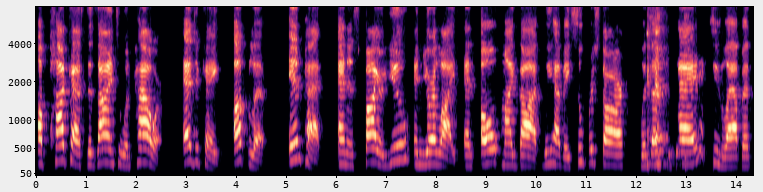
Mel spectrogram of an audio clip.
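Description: A woman's voice: mid-range voice, takes it slowly. A woman hosting a podcast who gives effusive introductions and interviews her guest. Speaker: podcast host.

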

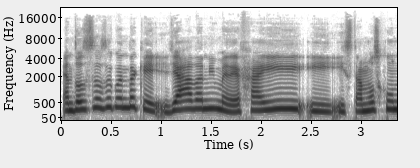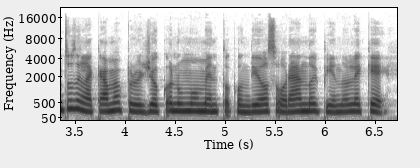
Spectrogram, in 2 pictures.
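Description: A woman's voice: a little high, a little fast, a little mellow, clear, resonant tone, no room sound, muffled recording. A woman giving a candid personal faith testimony to other women, conversational and frank. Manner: conversational, frequent rhetorical "¿no?". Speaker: speaker sharing a faith testimony.

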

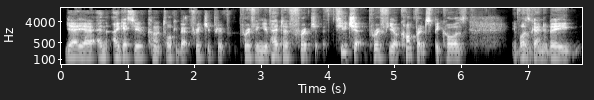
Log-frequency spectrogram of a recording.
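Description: Man, podcast host, mid-pitched voice, casual intro style. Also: fairly even intonation, normal speed, darkish tone. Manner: friendly introductions, occasional restarts. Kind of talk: podcast hosting.

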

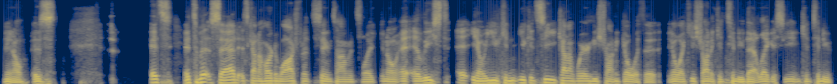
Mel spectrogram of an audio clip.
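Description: A man's voice: low-pitched, brisk, a little mellow, no room sound. A young man chatting casually on a podcast, rambling with lots of fillers and restarts while he has the hiccups. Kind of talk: casual chat.

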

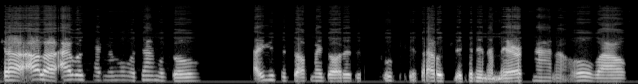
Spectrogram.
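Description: A middle-aged woman from the Bahamas with a Bahamian accent, a guest in a casual table conversation, telling stories in a lively way and often asking "you understand?". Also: low-pitched, fast, vocal fry, dry recording, soft background music, poor audio. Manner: animated storyteller, often asks "you understand?".

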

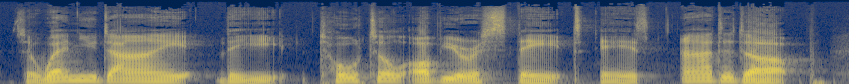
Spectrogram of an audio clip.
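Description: A man with a croaky, froggy voice, hoarse from flu, presenting a podcast in a semi-scripted, explanatory way. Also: mid-range voice, expressive, unhurried. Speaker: podcast host. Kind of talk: scripted personal finance podcast narration.

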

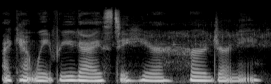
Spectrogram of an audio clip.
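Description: A woman hosting a career podcast, with an encouraging scripted intro and then relaxed, supportive interview chat. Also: lowish voice, moderate pace, gravelly. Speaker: podcast host and career coach.

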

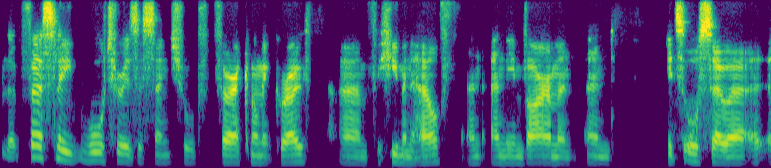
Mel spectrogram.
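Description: Low-voiced male analyst in dry sound. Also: fairly bright tone, dry recording, rough recording. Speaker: corporate analyst, interview guest. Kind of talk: explanatory podcast interview.

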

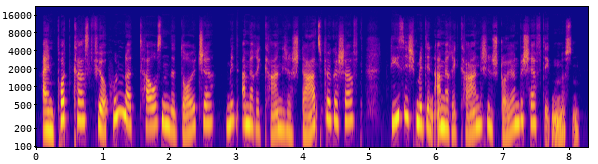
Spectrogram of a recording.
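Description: A woman hosting a podcast, reading a clear intro and asking plain interview questions. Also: a little high, lively intonation, normal speed, soft background music. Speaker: podcast host.

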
